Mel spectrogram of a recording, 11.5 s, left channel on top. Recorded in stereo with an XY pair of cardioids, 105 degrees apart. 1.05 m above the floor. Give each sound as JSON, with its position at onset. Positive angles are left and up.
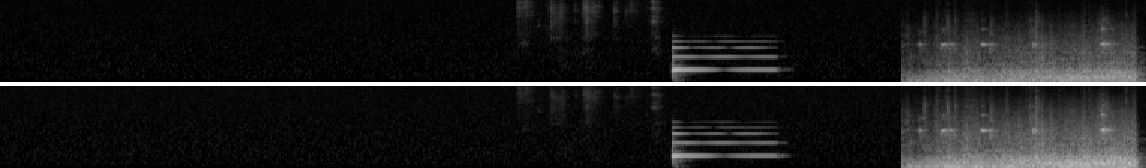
{"t": 5.2, "sound": "keys jangling", "azimuth_deg": 60, "distance_m": 8.5}
{"t": 6.7, "sound": "a piano", "azimuth_deg": 0, "distance_m": 1.6}
{"t": 9.0, "sound": "a sliding door", "azimuth_deg": -45, "distance_m": 0.8}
